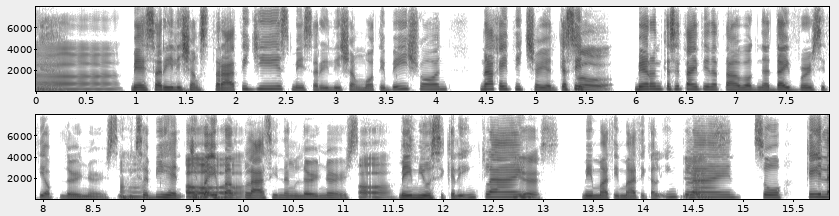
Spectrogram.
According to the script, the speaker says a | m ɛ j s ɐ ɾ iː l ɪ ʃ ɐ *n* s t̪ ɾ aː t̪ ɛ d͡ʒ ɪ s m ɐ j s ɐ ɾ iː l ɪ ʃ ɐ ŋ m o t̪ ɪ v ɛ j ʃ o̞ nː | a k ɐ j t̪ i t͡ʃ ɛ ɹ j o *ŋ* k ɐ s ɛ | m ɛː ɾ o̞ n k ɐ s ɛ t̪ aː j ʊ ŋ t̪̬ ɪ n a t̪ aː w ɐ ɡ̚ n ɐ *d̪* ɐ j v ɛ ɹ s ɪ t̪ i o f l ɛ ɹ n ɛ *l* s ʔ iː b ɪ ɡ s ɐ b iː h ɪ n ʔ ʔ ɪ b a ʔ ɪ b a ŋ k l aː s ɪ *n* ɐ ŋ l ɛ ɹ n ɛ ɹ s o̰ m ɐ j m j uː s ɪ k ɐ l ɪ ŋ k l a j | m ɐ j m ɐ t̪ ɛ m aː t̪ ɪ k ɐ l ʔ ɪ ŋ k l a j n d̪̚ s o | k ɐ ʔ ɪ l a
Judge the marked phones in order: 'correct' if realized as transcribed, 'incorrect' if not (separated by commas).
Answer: incorrect, incorrect, correct, incorrect, correct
